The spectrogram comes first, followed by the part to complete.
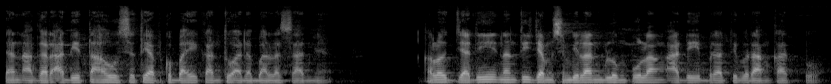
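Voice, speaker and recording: A male preacher telling a story in a sermon, slowly and vividly acting out the characters. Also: deep voice, flat delivery, a bit bright. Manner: slow storytelling, acts out voices. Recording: reverberant hall.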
